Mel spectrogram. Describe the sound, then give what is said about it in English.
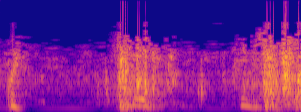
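The door of a house of God is being broken down by people forcing their way in: three heavy, crashing blows land about a second apart, loud, each followed by a rattling, splintering rumble over a low steady hum. “What right have you coming in like this, breaking down the door?”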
